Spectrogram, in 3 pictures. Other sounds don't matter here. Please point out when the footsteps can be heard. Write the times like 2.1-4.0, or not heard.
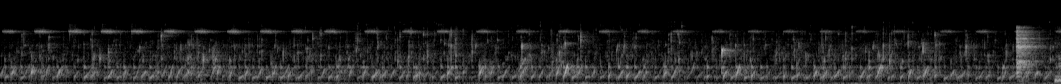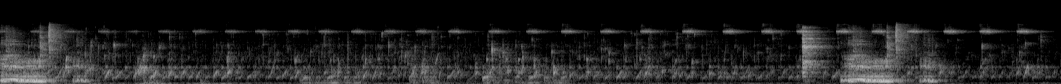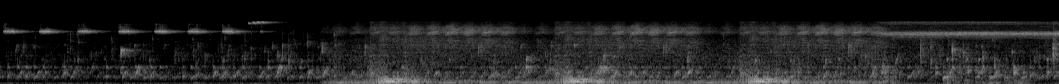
not heard.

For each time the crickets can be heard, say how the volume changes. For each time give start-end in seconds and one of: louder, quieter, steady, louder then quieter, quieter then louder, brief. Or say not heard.
0.0-31.7 quieter then louder.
